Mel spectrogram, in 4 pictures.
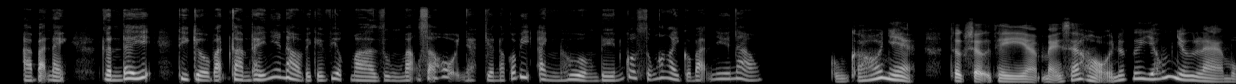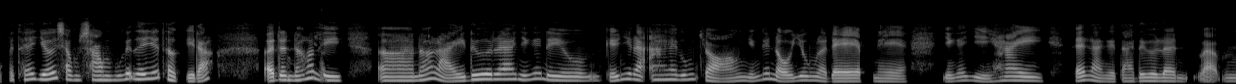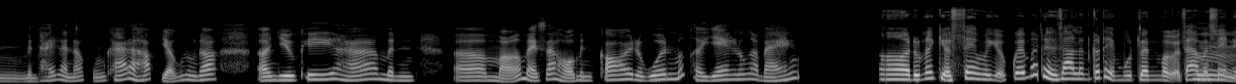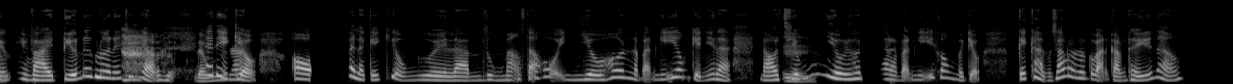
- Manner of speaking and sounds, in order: tapping; other background noise; laugh
- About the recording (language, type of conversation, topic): Vietnamese, podcast, Bạn cân bằng thời gian dùng mạng xã hội với đời sống thực như thế nào?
